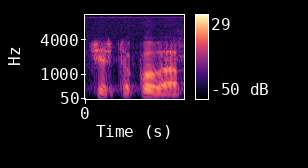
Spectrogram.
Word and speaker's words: Częstochowa: Częstochowa. Creo que es así como se pronuncia. – Sí, yo he oído más Częstochowa, pero bueno, también la conocen como la Virgen Negra, creo.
